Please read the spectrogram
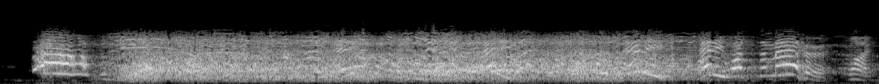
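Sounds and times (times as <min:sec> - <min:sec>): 
man screaming: 0:00.3 - 0:01.0
laughter: 0:00.5 - 0:08.7.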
